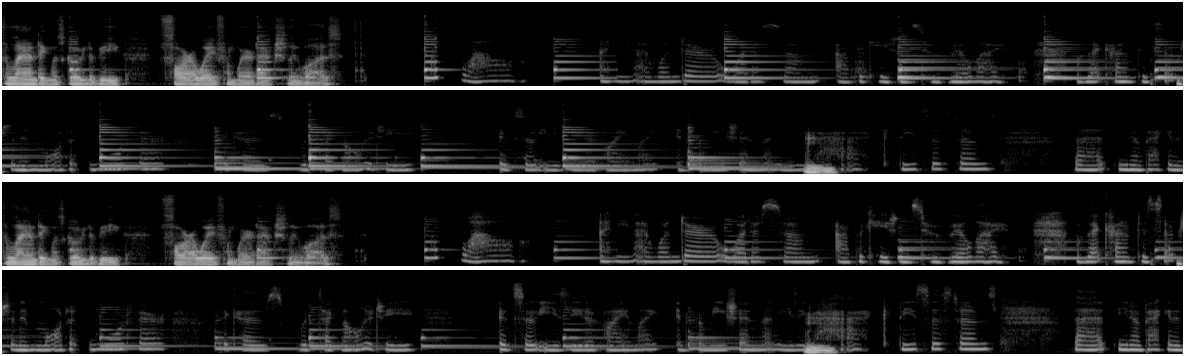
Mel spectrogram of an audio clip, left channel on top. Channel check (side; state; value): both; normal; correlation 0.45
